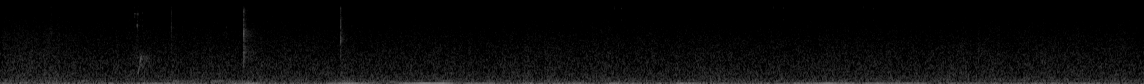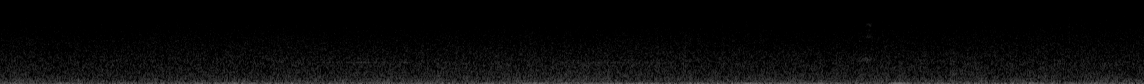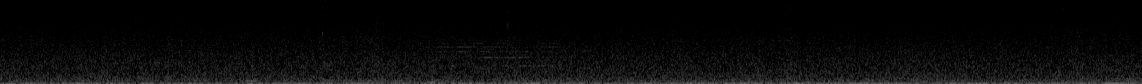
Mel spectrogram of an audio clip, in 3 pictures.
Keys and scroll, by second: 4.5 ctrl+s, 4.9 alt+Tab, 9.0 alt+Tab, 20.8 ctrl+shift+Left, 22.6 ctrl+x, 22.9 ctrl+Left, 25.5 ctrl+v, 26.8 ctrl+Left, 28.2 ctrl+s, 29.3 alt+Tab.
